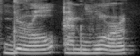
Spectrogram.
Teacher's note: The vowel of girl and work is usually reduced in length, so it is not as long as its RP equivalent.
